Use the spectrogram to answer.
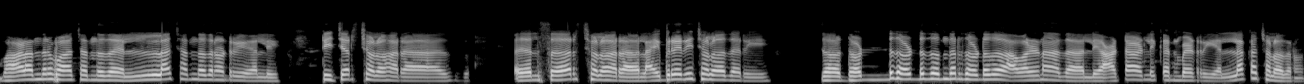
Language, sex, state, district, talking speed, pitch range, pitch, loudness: Kannada, female, Karnataka, Gulbarga, 150 wpm, 180-225 Hz, 200 Hz, -16 LUFS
